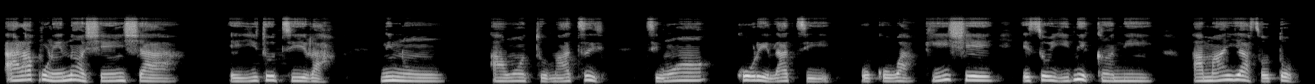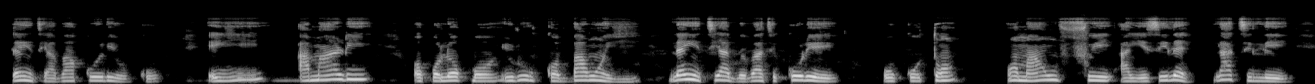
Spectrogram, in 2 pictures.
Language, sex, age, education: Yoruba, female, 30-45, secondary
